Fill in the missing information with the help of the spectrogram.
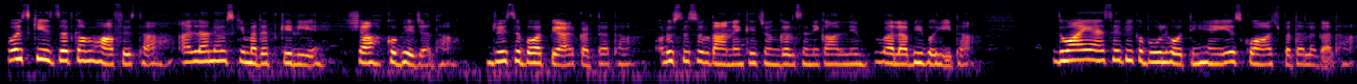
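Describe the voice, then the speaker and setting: Woman reading a love story out loud, slightly high voice, steady pace. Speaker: novel narrator. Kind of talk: reading a romance novel aloud.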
